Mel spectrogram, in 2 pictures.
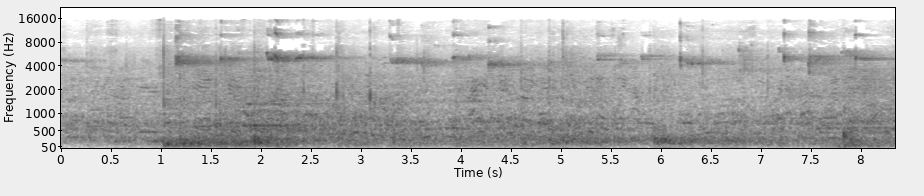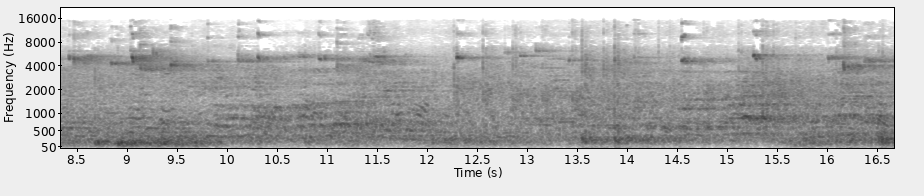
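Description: Sneakers squeak on a gym floor.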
